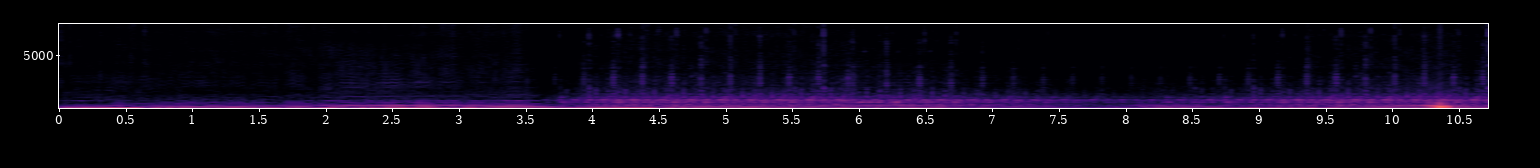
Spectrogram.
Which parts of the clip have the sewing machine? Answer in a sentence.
The sewing machine can be heard from 3.6 to 10.6 s.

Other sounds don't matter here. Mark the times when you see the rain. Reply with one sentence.
You can't hear the rain here.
